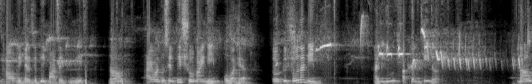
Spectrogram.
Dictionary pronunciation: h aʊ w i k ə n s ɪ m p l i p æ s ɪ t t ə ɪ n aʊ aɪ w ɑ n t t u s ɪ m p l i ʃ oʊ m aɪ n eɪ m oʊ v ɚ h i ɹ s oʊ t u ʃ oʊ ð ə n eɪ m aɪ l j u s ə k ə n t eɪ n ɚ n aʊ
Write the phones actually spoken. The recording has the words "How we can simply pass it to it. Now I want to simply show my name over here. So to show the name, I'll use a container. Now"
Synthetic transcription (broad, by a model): h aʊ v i k ə n s ɪ m p l i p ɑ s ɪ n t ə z n aʊ aɪ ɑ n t t u s ɪ m p l i ʃ oʊ m aɪ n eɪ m oʊ v ɚ h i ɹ s oʊ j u ʃ oʊ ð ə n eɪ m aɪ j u ə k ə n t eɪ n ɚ n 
